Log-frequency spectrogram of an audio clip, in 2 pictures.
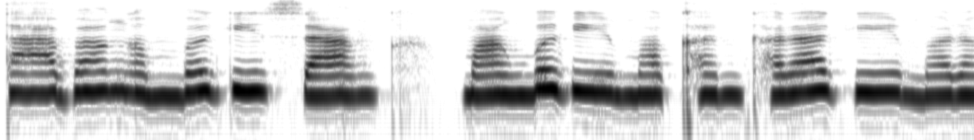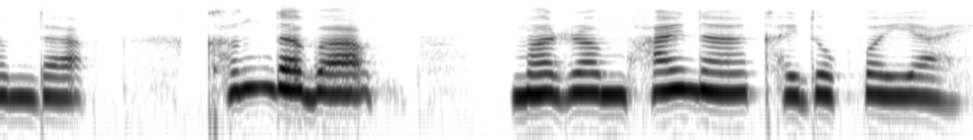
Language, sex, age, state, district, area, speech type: Manipuri, female, 30-45, Manipur, Kangpokpi, urban, read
